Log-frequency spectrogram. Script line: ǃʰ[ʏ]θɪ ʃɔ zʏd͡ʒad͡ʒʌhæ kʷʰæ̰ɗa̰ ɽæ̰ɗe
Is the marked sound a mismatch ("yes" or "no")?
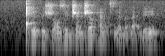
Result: yes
